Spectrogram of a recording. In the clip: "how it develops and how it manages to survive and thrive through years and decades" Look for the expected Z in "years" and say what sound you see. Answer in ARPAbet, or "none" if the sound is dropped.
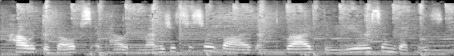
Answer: Z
